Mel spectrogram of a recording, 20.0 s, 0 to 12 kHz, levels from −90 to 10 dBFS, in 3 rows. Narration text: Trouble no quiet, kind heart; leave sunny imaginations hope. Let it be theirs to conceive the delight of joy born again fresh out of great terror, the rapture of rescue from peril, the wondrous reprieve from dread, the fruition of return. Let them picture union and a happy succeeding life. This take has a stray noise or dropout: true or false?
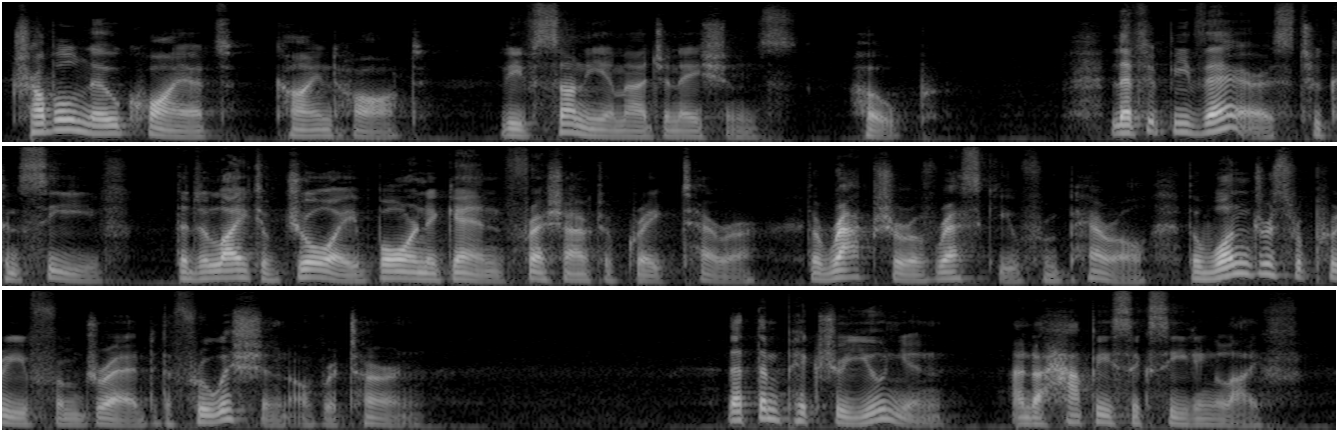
false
